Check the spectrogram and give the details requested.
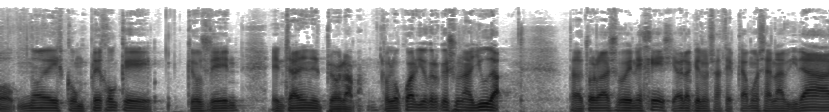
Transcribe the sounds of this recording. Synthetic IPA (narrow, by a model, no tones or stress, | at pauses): no̞e̞sko̞mple̞xo̞keke̞o̞zðe̞ne̞̰nt̪ɾaɾe̞ne̞lpɾo̞ɣɾa̰mako̞nlo̞kwalʝo̞kɾe̞kes̬unaːʝuða | paɾat̪o̞ðazlaso̞enexe̞siaoɾake̞no̞saθe̞ɾkamo̞sanaβ̞ḭða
